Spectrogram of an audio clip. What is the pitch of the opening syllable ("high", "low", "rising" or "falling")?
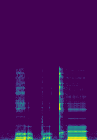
low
